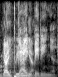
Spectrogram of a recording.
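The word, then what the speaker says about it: caipirinha: Gaipiriña. – Dude, that's a hard word, bro. Gaipiriñas. – No. – Pronuncia piriña. – N-H para el brasileiro. Ñ. Gaipiriña.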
